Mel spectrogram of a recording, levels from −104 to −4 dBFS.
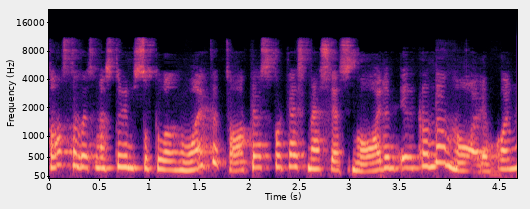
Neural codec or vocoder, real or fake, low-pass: codec, 44.1 kHz, 2.6 kbps, DAC; fake; 10.8 kHz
